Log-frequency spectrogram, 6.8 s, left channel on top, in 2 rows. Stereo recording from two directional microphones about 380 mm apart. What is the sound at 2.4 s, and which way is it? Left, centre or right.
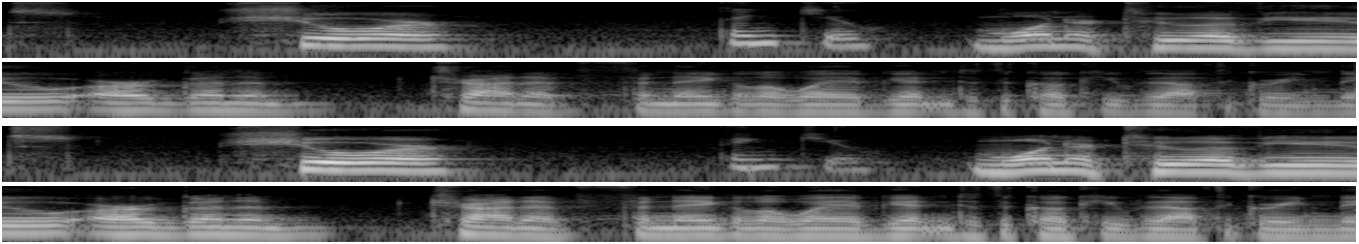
Speech, right.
